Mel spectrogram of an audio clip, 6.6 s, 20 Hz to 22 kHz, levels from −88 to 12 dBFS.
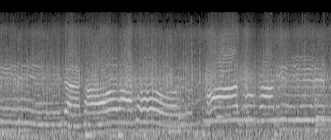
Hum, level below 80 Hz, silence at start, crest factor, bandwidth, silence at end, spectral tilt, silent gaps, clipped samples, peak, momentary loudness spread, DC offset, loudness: none; -32 dBFS; 0 s; 10 dB; 16 kHz; 0 s; -3 dB/octave; none; under 0.1%; -2 dBFS; 9 LU; under 0.1%; -10 LUFS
